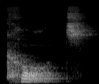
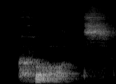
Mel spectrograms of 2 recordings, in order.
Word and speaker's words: caught: ¿Estos cómo se pronuncian? ¿Como catch o como buy? – Yeah, es verdad, Malina. Eso es un desafío. So, catch, caught, caught. – Vale, la GHT no se oye.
